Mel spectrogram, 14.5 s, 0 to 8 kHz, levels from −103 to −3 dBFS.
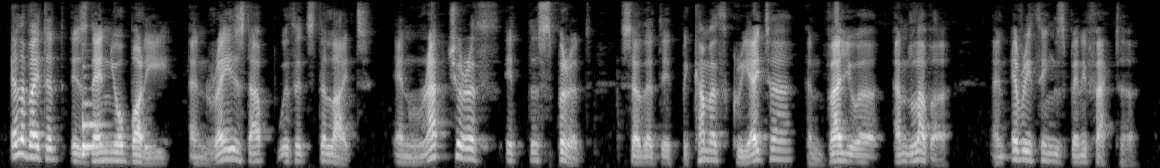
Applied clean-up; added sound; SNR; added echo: classical method Wiener filter.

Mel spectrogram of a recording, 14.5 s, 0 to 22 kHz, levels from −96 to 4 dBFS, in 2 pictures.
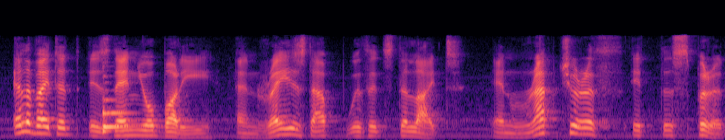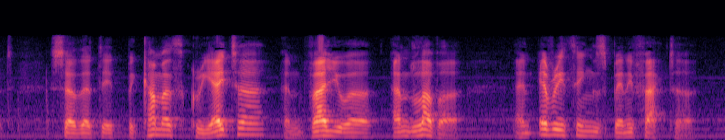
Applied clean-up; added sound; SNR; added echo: none; Bowed string instrument; 0 dB; none.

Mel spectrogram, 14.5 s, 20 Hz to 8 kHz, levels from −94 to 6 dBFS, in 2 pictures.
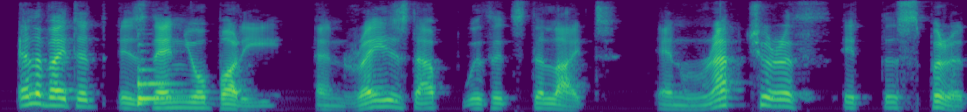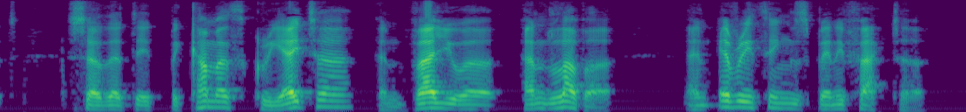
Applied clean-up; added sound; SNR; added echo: classical method spectral subtraction.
